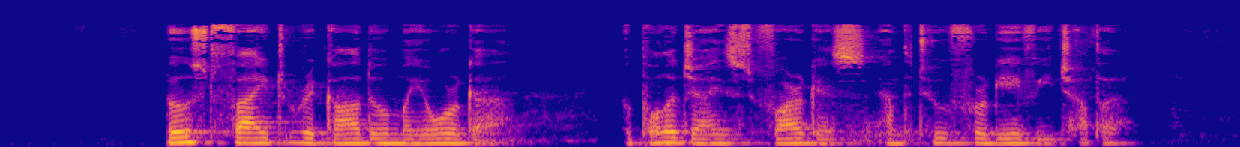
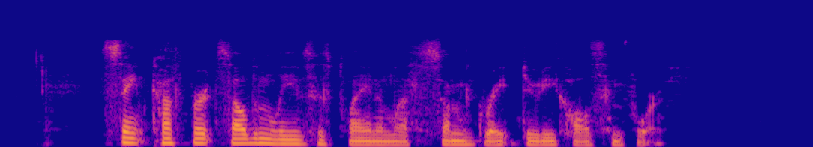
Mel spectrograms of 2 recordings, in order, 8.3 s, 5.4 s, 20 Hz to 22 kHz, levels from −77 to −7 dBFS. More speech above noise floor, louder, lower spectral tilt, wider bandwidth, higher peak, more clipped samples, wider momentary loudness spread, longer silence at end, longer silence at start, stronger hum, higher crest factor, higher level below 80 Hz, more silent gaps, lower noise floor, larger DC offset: first, 46 dB vs 30 dB; first, -24 LUFS vs -30 LUFS; second, -4 dB/octave vs -7 dB/octave; first, 11.5 kHz vs 7.4 kHz; first, -2 dBFS vs -10 dBFS; neither; first, 14 LU vs 11 LU; second, 0.75 s vs 1 s; first, 1.1 s vs 0.7 s; neither; about the same, 24 dB vs 22 dB; about the same, -64 dBFS vs -62 dBFS; neither; first, -71 dBFS vs -60 dBFS; neither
